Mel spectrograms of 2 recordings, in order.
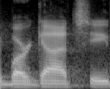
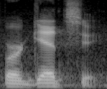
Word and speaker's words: Bargatze: I like how you say that you mispronounced your last name, but you know when it's a lot of people say Bargotsi, but it's Baretti.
